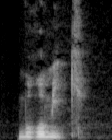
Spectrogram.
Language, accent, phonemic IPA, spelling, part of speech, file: French, France, /bʁɔ.mik/, bromique, adjective, LL-Q150 (fra)-bromique.wav
- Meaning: bromic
